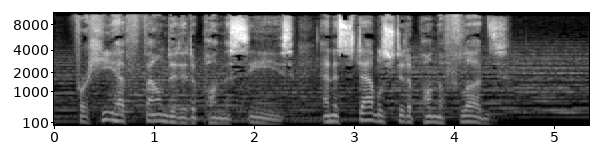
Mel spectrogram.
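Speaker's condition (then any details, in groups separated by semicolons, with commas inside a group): No condition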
